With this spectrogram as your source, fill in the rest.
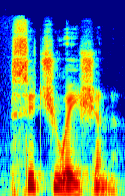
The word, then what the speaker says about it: situation: pronunciation for this word we see that t as a second syllable with Tua so we pronounce it with the CH sound it's pronounced situ situation one situation or two situations so the second syllable is the long o like Boot and moon situ situation we have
